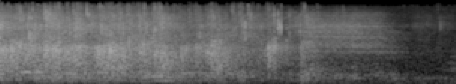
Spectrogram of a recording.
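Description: A short burst of applause from a small group, dense clapping that holds steady and then thins out and fades toward the end, with no one talking over it.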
